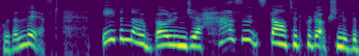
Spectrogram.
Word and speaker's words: Bollinger: over just where it got that system from Bollinger apparently that's how you say it so sorry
